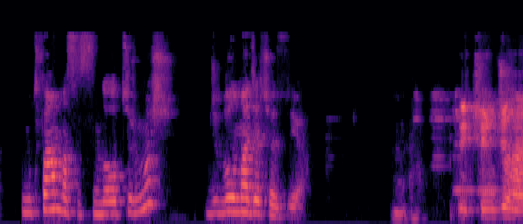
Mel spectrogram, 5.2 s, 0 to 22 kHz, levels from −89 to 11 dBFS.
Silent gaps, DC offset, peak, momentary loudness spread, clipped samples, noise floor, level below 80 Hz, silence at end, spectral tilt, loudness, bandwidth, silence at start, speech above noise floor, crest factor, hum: none; under 0.1%; -8 dBFS; 21 LU; under 0.1%; -77 dBFS; -68 dBFS; 0 s; -3 dB/octave; -26 LUFS; 11.5 kHz; 0.2 s; 50 dB; 20 dB; none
